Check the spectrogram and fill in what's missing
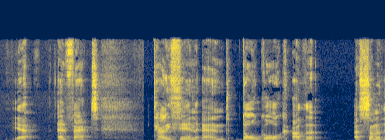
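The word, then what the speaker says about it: Talyllyn: In fact, did I pronounce it right? – Talythin, you did.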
